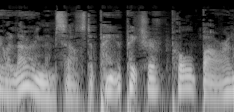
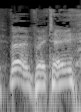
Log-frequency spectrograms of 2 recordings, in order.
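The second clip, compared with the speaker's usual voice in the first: higher, mock fake-British accent; bad British accent; 4 semitones higher than usual. Co-host echoing the clip, bad British accent. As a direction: echo a badly faked British accent. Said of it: "doing what he thinks is a British accent".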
